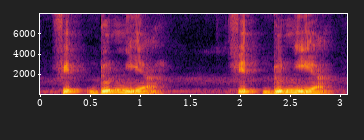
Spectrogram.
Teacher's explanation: Jadi tidak ada dengungan dibaca wajib jelas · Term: idzhar wajib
